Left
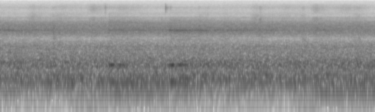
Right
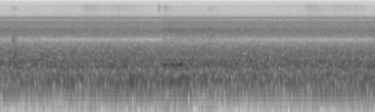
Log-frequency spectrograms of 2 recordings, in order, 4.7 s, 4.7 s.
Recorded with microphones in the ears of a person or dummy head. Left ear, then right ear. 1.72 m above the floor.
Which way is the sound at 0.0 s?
25° right (ahead or behind).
